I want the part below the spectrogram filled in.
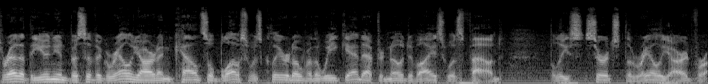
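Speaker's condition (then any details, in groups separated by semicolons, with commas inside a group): No condition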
